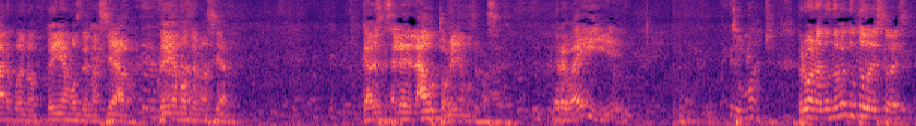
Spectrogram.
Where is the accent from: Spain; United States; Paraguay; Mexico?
Mexico; Cancún, Quintana Roo; Soy de Cancún, yo puedo reconocer un bikini muy rápidamente.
